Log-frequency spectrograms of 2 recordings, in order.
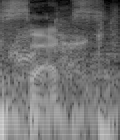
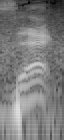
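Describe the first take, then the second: First: The word begins with a hissing S sound. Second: The word begins with a buzzing Z sound. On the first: The speaker calls it wrong. "it's actually not at all like sex" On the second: The speaker calls it right. "you have to say it with a Z"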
